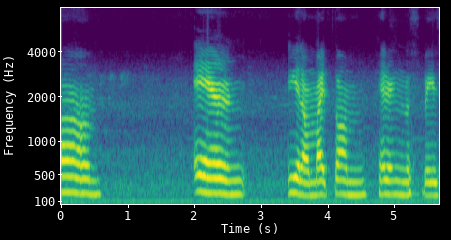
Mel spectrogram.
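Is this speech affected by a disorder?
Yes: cerebral palsy.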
